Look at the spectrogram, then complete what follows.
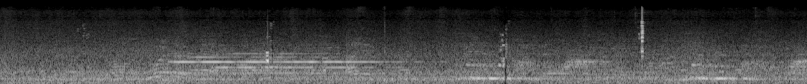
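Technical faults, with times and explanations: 0.77–0.90, 2.66–2.74, 4.99–5.08 and 6.38–6.44 s, corrupt frame decoded: four short glitches, each spanning a few damaged frames the decoder played anyway, so misread gains and codes scatter energy into wrong frequencies. The ones near 2.7 and 6.4 s are loudest, around -5 dBFS.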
